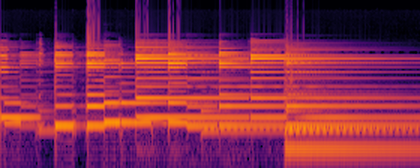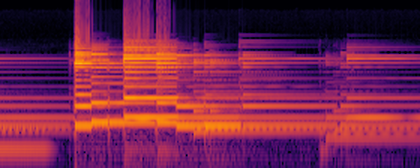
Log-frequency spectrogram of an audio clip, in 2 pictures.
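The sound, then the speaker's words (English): An electric guitar plays picked notes and sustained chords through a room reverb pedal set to its studio room setting, adding a short, natural ambience, each phrase ringing out briefly before decaying; no voices. “Parameter two right now is set on studio, so you're going to get an idea of what a studio room would sound like.”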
